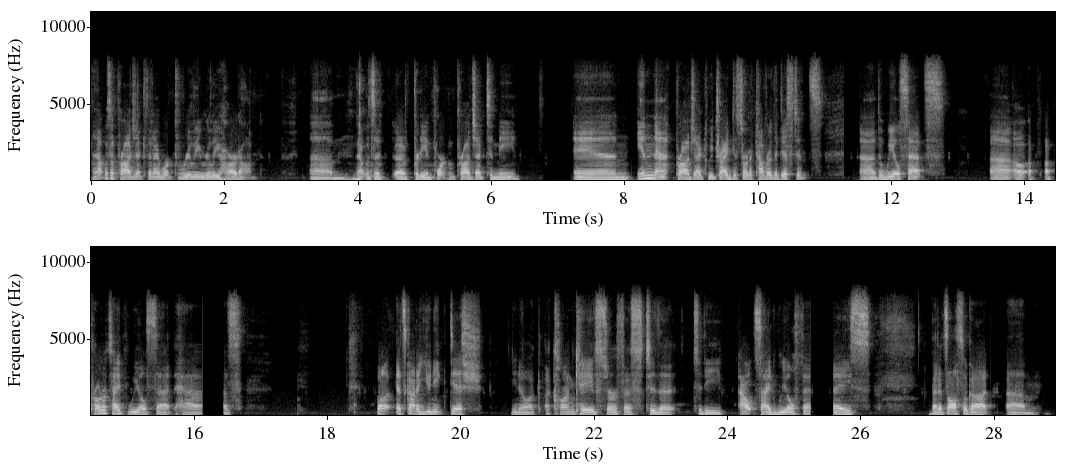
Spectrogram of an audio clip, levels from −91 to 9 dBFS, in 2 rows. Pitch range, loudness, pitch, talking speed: 125-145 Hz, -20 LUFS, 130 Hz, 140 wpm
